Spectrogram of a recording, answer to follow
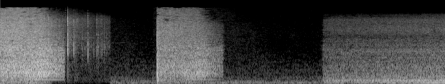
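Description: Two pistol shots about a second and a half apart, each a sudden loud bang with a short noisy tail. Steady street traffic noise takes over near the end.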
